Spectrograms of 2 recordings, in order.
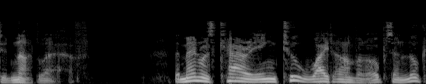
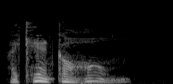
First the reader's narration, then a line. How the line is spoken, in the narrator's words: he whispered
